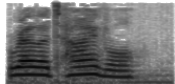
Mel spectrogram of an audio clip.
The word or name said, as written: relatival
